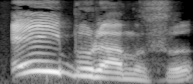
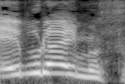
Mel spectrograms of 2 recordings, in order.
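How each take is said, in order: First: The name is said as 'Ei-bu-ra-mu-su'. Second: The name is said as 'E-bu-rai-mu-su'. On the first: The speaker calls it right. "ちゃんと言わなあかんな" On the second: The speaker calls it wrong. "名前を間違ってる"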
